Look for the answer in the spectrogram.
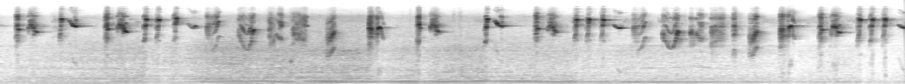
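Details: Long-tailed shrike in full song, played as a lure for young birds: a continuous, busy stream of high chips, squeaks and short whistles over a faint low hum.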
